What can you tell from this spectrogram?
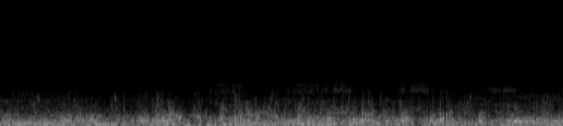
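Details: Stomach growling: continuous low rumbling with gurgles and brief squeaky tones, typical borborygmi.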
